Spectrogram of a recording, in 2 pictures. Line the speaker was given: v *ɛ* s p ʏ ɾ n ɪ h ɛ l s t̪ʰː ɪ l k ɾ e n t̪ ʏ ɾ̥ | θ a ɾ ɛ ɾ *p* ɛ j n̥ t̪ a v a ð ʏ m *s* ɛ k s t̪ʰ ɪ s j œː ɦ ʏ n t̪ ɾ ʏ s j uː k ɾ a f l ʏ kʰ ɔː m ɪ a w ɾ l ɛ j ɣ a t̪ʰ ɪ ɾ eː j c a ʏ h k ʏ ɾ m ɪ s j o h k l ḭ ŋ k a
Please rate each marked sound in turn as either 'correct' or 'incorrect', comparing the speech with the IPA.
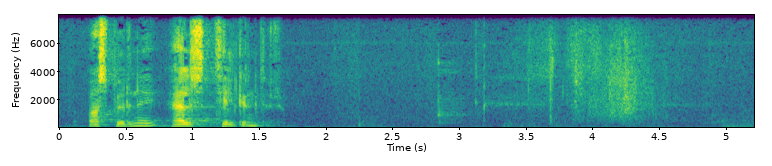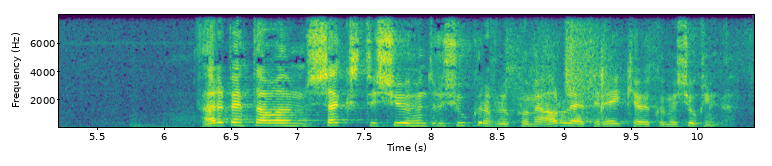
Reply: incorrect: a, correct, correct

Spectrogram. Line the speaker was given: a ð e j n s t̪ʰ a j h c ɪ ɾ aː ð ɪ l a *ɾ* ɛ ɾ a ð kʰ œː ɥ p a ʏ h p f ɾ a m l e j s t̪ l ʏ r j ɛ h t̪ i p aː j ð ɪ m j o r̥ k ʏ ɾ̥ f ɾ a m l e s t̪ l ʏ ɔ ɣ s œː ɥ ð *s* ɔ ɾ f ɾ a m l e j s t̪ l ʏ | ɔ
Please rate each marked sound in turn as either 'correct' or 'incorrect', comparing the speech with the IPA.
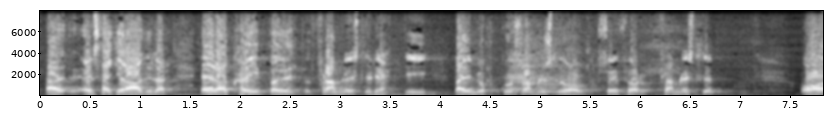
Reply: correct, incorrect: f

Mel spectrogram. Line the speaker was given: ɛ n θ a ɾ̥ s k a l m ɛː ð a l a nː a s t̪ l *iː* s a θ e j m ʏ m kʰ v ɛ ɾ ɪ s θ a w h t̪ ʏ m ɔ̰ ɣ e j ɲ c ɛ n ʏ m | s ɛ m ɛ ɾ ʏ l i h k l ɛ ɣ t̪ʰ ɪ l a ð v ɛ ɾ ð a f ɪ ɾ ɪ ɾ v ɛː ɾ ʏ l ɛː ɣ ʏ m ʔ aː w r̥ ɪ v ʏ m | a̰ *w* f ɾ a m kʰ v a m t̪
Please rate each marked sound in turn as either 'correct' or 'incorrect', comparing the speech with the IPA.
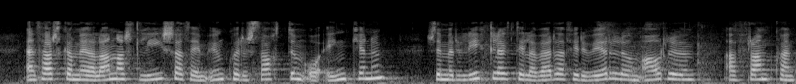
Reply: correct, incorrect: v

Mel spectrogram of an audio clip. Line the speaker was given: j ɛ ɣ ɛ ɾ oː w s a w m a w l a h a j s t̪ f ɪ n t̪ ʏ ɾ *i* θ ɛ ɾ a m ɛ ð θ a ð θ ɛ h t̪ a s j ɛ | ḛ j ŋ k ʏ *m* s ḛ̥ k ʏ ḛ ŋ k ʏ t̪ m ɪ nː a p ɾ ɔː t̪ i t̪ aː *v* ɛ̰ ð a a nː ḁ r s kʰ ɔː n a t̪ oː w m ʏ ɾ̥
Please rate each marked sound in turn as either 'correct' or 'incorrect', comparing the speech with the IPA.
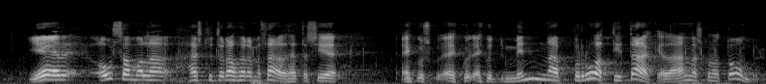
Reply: incorrect: a, incorrect: none, incorrect: ɣ

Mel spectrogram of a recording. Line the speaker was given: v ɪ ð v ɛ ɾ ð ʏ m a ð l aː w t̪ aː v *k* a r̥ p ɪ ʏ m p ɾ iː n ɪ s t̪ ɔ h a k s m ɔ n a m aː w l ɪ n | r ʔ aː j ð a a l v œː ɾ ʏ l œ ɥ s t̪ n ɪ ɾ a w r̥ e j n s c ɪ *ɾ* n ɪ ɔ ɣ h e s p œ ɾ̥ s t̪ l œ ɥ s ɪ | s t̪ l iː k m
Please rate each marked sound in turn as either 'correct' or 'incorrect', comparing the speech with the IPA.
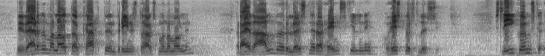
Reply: incorrect: kʰ, incorrect: l

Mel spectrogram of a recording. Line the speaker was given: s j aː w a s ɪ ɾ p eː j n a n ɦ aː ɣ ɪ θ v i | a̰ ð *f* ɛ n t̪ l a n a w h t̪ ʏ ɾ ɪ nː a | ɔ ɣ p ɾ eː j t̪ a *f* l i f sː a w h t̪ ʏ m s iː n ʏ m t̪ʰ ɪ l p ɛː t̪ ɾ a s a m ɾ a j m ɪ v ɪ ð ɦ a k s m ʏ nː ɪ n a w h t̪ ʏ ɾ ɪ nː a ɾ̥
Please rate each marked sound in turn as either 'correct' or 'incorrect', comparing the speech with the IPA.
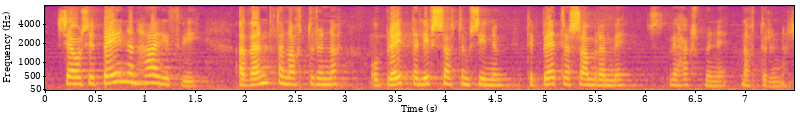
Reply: incorrect: v, incorrect: none

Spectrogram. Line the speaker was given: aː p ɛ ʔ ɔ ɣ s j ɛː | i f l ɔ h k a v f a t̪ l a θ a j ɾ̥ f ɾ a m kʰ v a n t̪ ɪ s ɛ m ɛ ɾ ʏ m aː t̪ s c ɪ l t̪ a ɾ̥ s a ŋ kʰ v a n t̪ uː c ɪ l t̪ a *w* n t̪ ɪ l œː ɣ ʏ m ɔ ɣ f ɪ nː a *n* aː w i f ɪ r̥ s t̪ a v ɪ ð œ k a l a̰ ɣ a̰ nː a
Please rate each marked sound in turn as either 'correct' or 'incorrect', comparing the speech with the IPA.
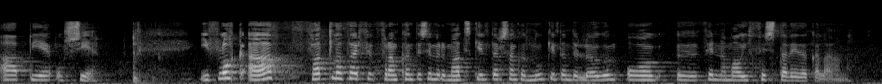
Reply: incorrect: none, incorrect: m

